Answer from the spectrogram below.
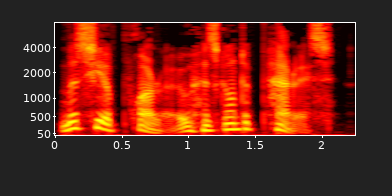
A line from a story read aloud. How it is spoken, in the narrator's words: I replied coldly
